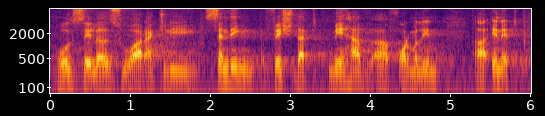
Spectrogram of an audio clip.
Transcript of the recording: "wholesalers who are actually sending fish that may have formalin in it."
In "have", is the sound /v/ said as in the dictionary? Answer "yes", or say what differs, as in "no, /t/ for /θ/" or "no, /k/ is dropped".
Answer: yes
